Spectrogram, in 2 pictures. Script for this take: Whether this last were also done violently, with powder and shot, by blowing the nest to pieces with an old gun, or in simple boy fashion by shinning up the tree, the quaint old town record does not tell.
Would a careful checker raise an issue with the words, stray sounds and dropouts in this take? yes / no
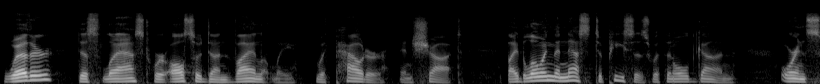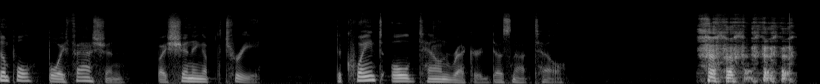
yes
